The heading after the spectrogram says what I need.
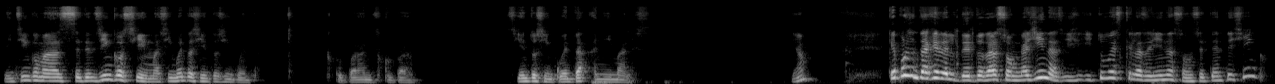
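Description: A woman's voice: on the low side, very animated, fairly quick, pauses often, dark tone. A woman teaching math on a live stream, working through problems step by step, checking in with her students and reading their comments aloud. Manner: explains step by step, keeps checking in with "¿sí?"; reads viewer comments aloud and answers them. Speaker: math exam-prep teacher.

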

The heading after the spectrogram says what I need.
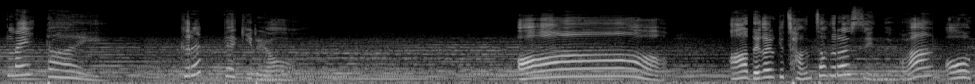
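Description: A woman's voice: extremely high pitch, animated, slow pace, loud music behind the voice. A young woman streaming a horror game, talking herself through it, jumpy and frightened, laughing and shrieking as she plays. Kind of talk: horror game let's play commentary.

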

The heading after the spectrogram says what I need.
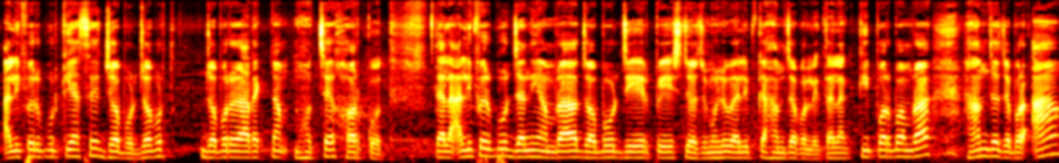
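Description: Patient man spelling syllables aloud. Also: medium pitch. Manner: spells out letters slowly and repeats syllables, patient. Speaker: religious teacher. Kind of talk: step-by-step Quran reading lesson.

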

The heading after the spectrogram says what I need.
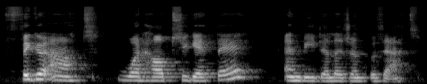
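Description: In an echoey indoor meeting room, a table mic records a young adult woman with a South African accent speaking unhurriedly in a fairly low voice. She's a webinar panelist handing out frank, forceful advice in a relaxed panel discussion.

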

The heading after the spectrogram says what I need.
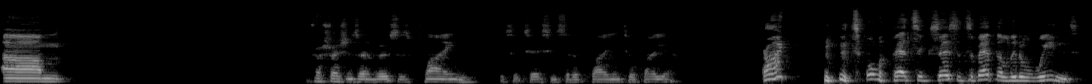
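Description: A man coaching musicians through an emphatic, animated casual talk, often acting out inner voices. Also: medium pitch, a little slow, long pauses, slightly rough, low-quality recording. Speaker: coach for musicians with focal dystonia.

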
